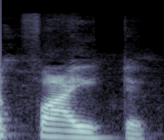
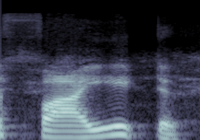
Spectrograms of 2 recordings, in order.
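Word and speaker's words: fight: जैसे फाइट तो आई के बाद जी एच टी आ गया ना तो जी एच साइलेंट होगा। तो यह पढ़ेंगे फाइट।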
